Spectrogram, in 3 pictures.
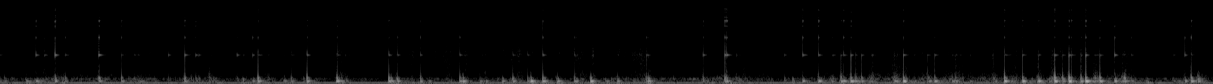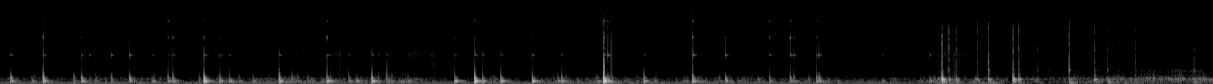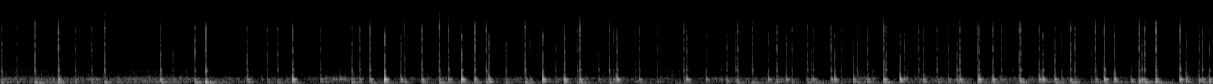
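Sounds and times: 
low hum: 0:00.0 - 0:22.2
objects tapping on microphone: 0:00.0 - 0:36.3.

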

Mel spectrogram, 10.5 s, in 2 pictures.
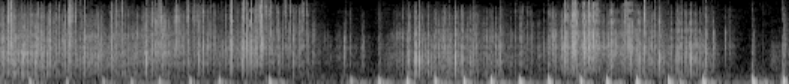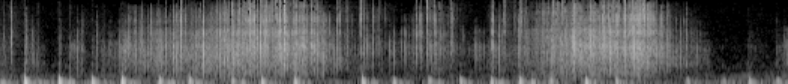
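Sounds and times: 
grain rattling and pouring: 0:00.0 - 0:10.5
soft low thumps: 0:00.6 - 0:06.8, 0:10.0 - 0:10.5.

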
